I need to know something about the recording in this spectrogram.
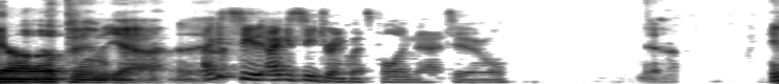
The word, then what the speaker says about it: Drinkwitz: that Brad Childress is how do you say his last name? Drinkowitz. Drinkwitz, yeah. Drinkwitz.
